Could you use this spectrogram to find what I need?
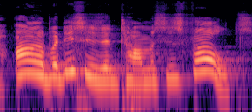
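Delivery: high, drawn-out mock objection; objecting fans. Quoting viewers who defend Thomas, mock objection. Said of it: "I know some people said".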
